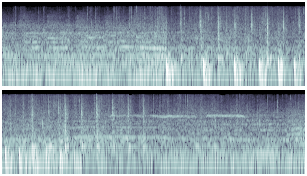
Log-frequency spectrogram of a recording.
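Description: A baseball cheering section's brass fanfare played live in the stands of a domed stadium, with held trumpet-like notes. About a second and a half in comes a quick run of sharp percussive strikes lasting about two seconds, then a long held high note.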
